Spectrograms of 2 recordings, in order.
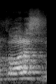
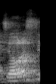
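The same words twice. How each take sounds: First: कोरस said with a hard k at the start; correct k sound. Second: चोरस said with a ch at the start, the mistake; wrong ch sound. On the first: Teacher tells students the right way is कोरस with k. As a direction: say कोरस with k, never ch. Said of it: "चोरस नहीं बोलते". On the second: Teacher warns students not to say चोरस with ch. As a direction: show the error: चोरस with ch. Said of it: "नहीं बोलते". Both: Shown as a demonstration.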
